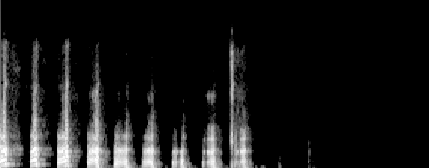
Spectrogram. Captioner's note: laughs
